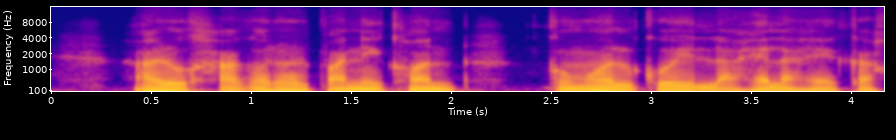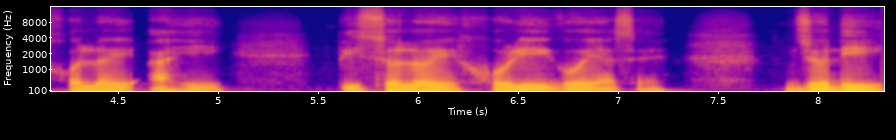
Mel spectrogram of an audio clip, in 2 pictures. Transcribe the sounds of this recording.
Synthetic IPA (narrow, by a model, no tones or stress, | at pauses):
a̰ɹuxaɡɔɹɔɹpanikʰɔn | kumɔlkojlaɦɛlaɦɛkaxɔlojaɦi | pisɔlojxoɹiɡojasɛ̰ | zodi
